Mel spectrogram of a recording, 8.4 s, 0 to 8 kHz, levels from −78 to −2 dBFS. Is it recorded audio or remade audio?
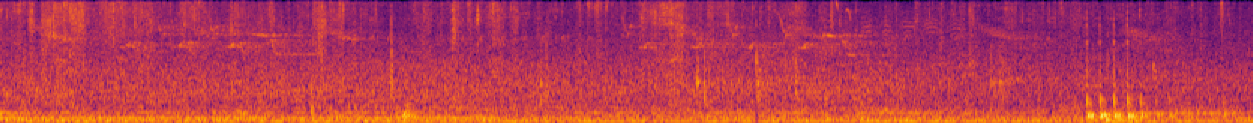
recorded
